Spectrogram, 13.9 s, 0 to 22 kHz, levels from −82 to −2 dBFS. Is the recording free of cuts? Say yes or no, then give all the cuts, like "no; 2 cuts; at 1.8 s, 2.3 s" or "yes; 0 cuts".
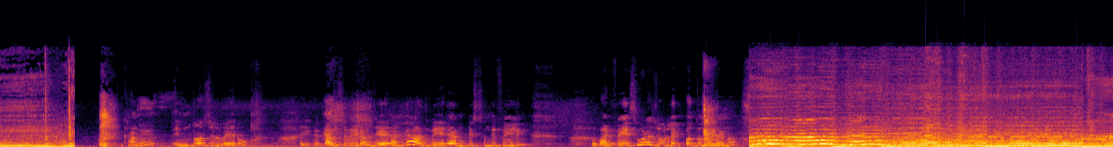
no; 1 cut; at 1.1 s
